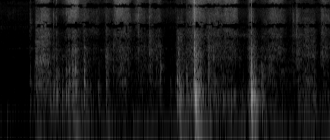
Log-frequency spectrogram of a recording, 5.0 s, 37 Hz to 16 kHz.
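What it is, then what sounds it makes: Cardboard laptop box. Bare fingertips and hands rub and tap a large brown corrugated cardboard box for a Huawei MateBook D16, with a carry handle and its label, resting flat on a dark desk; the box is hollow and apparently still holds the laptop. Soft, dull scratchy rubbing and light papery taps fill the clip, with two sharper, louder thumps standing out near the end.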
